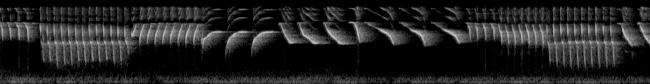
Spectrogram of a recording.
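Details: Canary in rolling song, used to teach young canaries and prompt silent ones: a fast buzzy trill, a run of loud downward-swept whistles, then another long trill.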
